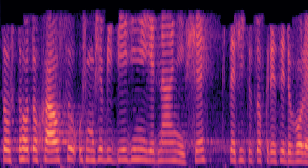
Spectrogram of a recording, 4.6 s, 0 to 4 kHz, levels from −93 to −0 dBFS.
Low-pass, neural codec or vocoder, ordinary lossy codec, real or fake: 3.6 kHz; none; MP3, 24 kbps; real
